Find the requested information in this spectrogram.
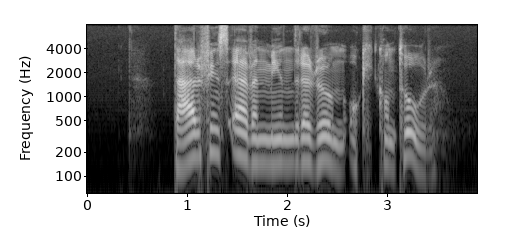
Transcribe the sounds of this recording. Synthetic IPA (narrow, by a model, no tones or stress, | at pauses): d̪̥æɾfɪnsɛːvənmɪnd̪ɾəɾɵmːɔkʰːɔnt̪ʰuːɾ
